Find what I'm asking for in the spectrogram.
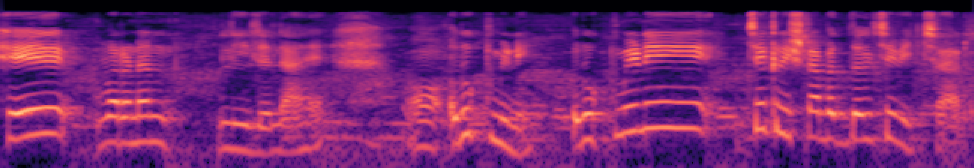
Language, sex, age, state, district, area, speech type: Marathi, female, 30-45, Maharashtra, Mumbai Suburban, urban, spontaneous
